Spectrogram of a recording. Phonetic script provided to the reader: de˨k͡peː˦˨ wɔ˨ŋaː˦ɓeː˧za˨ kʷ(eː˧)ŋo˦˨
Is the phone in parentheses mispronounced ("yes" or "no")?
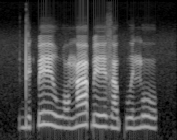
yes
